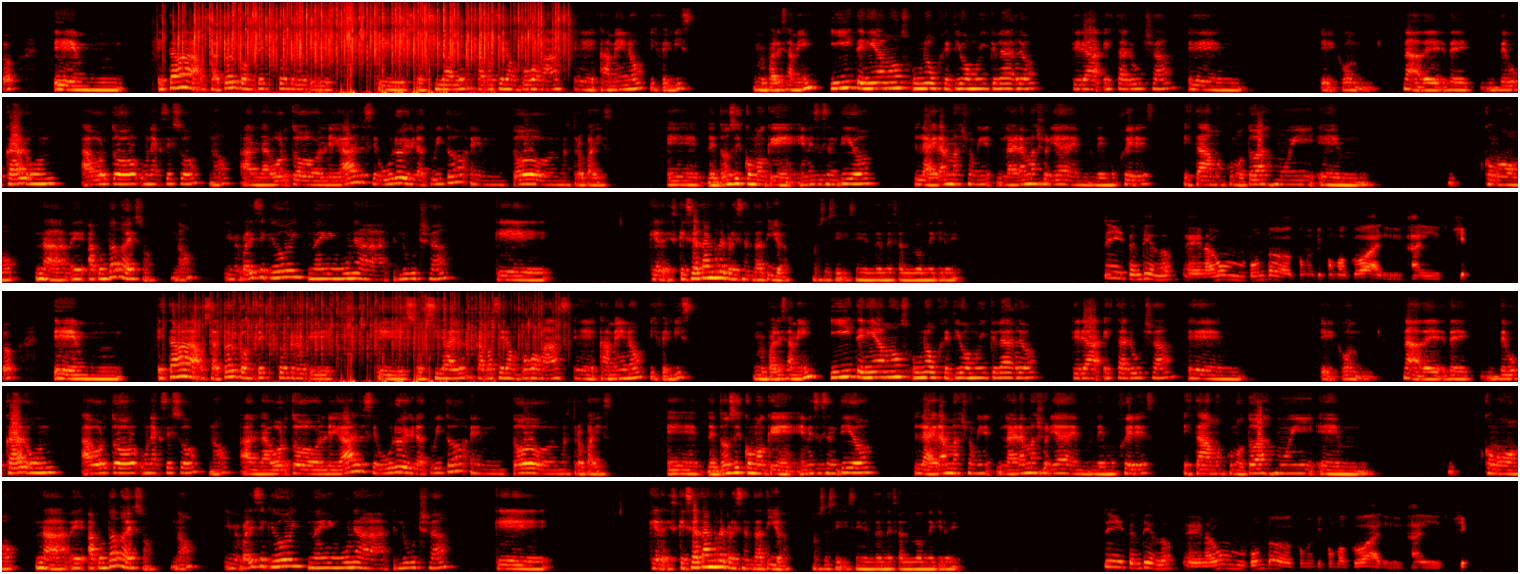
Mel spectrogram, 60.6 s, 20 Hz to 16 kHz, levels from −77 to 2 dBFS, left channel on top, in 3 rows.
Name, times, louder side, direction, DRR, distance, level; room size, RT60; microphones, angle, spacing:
voice 1, 0.0-1.6 2.1-4.5 5.0-9.2 10.0-13.8 14.3-16.6 17.6-18.3 18.7-21.0 21.3-28.3 29.1-31.9 32.4-35.6 36.0-38.5 39.5-39.6 40.0-43.0 43.4-46.5 47.0-47.7 49.1-50.9 51.2-53.2, equal, 15° right, 0.5 m, -33 dB
sound 1, 2.1-7.6, left 9 dB, 85° left, 0.4 m, -32 dB
voice 2, 55.1-59.9, left 1 dB, 45° left, 1.4 m, -39 dB
2.7 x 2.0 x 2.3 m
head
